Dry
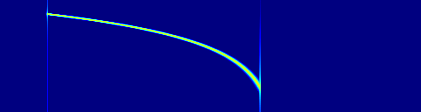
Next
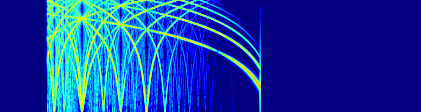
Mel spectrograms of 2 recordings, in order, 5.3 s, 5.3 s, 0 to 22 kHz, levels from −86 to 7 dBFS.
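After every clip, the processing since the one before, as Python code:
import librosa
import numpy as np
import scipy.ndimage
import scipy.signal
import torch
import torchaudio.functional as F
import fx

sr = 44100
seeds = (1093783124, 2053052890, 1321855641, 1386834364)

y = fx.self_delay(x, sr, depth_ms=0.16)
y = F.gain(torch.from_numpy(y), 9.0).numpy()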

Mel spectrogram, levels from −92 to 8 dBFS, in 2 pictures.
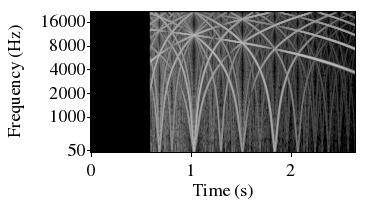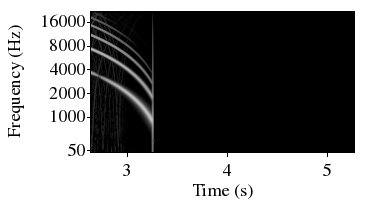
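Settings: y = fx.peak_eq(x, sr, hz=340.0, db=-4.5, octaves=0.27)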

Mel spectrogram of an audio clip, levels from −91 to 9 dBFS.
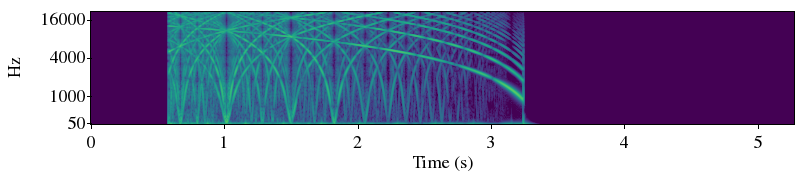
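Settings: y = fx.lower_of_two(x, sr, delay_ms=0.77)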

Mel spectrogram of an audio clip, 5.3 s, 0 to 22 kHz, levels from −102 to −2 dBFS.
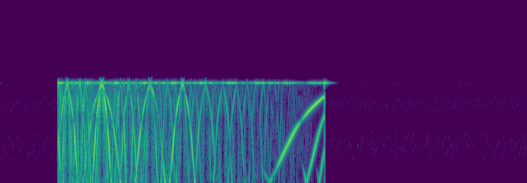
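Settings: y = fx.freq_invert(x, sr, carrier_hz=3400)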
